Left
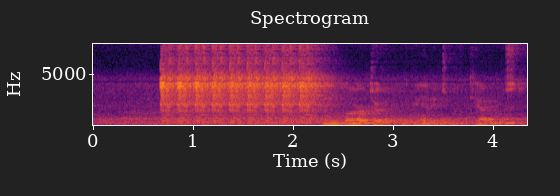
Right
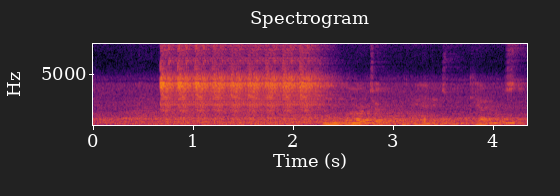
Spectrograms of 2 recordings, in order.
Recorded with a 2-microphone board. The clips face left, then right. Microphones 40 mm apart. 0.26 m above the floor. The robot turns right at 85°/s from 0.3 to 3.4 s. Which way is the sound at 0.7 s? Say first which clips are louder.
Left 1 dB; 5° left.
